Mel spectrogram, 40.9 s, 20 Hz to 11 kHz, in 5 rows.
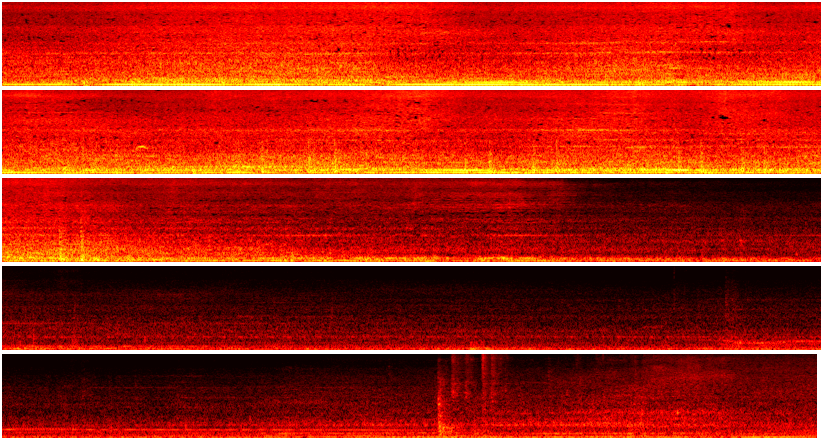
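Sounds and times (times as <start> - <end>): road vehicle noise: 0.0 - 22.6, 31.8 - 40.9
train wheels on rails: 0.0 - 28.4, 29.0 - 40.9
diesel train engines droning: 0.0 - 40.9.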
